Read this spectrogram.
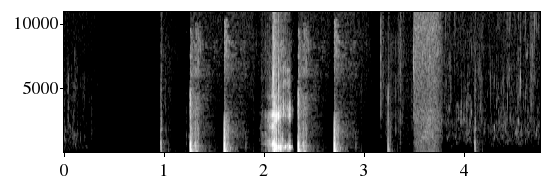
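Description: A pickaxe taps and chips at stone in a game.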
